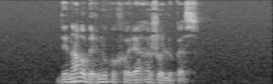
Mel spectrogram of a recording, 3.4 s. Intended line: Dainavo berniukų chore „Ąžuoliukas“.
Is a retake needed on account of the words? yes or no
no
